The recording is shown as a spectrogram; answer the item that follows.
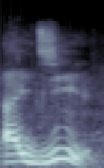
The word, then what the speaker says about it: id: И я думаю, Bethesda и ID будут делать вот что-то вроде такого же. Кстати, сразу здесь надо рассказать людям, что название этой компании произносится ID.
